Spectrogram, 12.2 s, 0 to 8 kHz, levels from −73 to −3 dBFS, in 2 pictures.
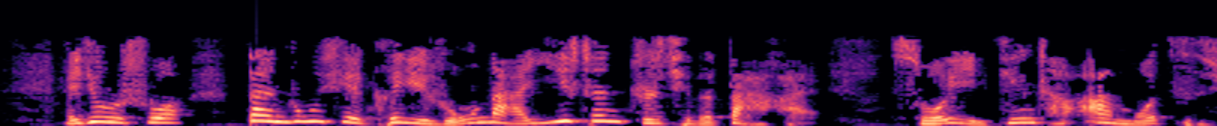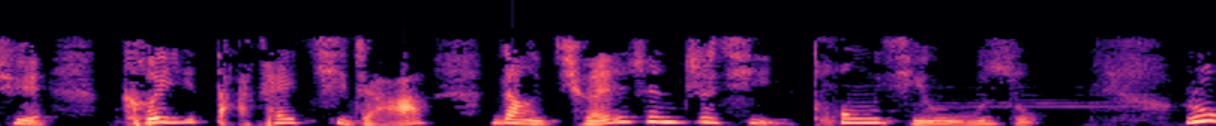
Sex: female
